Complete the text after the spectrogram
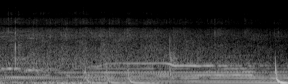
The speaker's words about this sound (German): Komm, wir geben mal jedem, der das gerade zum ersten Mal gebetet hat, einen riesen Applaus.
